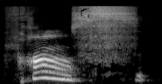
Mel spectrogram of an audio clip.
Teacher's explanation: «Э» на конце не читаем, но хорошее «с» звучит. Оно хоть и глухое, но оно длится. «Франс».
